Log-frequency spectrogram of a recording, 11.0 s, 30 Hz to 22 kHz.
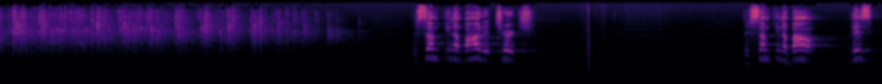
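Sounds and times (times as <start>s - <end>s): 
congregation clapping: 0.0s - 4.8s
speech: 5.2s - 6.7s, 9.4s - 11.0s.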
